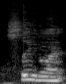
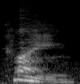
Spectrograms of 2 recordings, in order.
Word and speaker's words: Clang: Now, I'm going to pronounce C-Lang, well, I'm not going to pronounce C-Lang as Clang. There's GCC, PCC, Microsoft C, Quick C, Open Watcom C, Turbo C, so they all pronounce the C. So I am going to say C-Lang.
